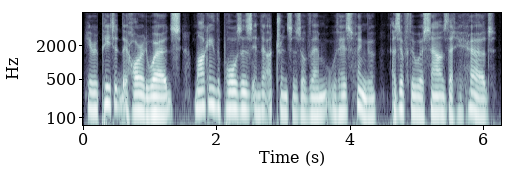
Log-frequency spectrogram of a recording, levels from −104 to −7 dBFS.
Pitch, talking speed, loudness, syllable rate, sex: 130 Hz, 220 wpm, -17 LUFS, 5.9 syllables/s, male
